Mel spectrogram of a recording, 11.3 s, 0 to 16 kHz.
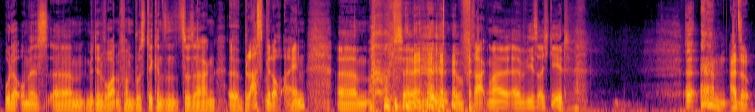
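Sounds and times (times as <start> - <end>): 
speech: 0.1 - 8.8, 10.3 - 11.3
laughter: 5.6 - 7.3
low breathy noise: 9.6 - 10.6
person with bronchitis coughing harshly: 10.2 - 10.9.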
